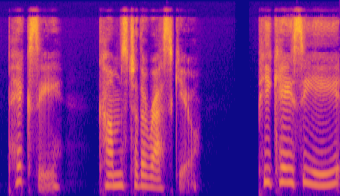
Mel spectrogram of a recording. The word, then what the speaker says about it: PKCE: This is where PKCE, pronounced Pixie, comes to the rescue.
